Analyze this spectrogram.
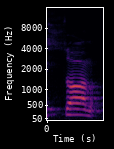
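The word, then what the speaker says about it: some: एस ओ एम ई सॉम क्या उच्चारण होगा एस ओ एमई का सम सम का हिंदी क्या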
